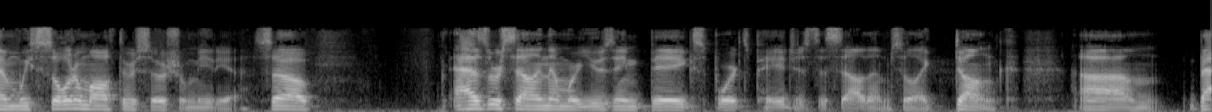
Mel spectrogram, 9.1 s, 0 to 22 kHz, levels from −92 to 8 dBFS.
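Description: Two tiny blips are smoothed over: at 1.54 s, just after "them all through social", and at 5.99 s, between "using big sports" and "to sell them". These are concealed Bluetooth headset packet loss, where about 15 ms and 7.5 ms of lost audio were filled with repeated recent waveform.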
